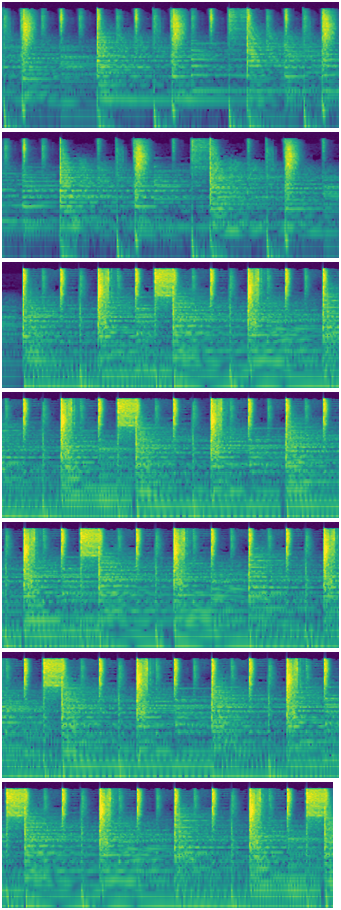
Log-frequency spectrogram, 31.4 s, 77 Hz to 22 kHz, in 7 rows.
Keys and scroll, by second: 0.7 g, 6.5 g, 7.9 g, 11.1 g, 14.4 g, 22.8 g, 25.7 g.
